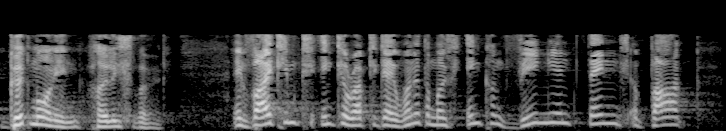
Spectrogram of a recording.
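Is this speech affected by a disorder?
Yes: cleft palate; congenital cleft palate, hole in palate, Pierre-Robin syndrome, affects all ENT, still struggles quite severely; speech most affected, hated own voice until about age 28, could not hear self preach.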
